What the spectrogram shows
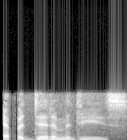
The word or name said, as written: epididymides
